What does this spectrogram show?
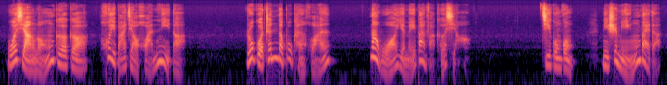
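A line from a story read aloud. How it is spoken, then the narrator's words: Slow drawl. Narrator (Chinese): 蜈蚣慢吞吞地说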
